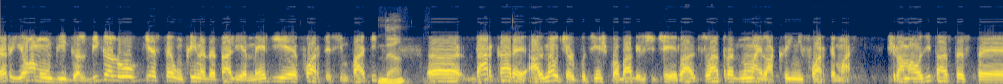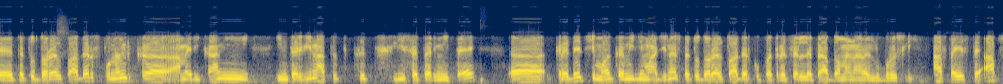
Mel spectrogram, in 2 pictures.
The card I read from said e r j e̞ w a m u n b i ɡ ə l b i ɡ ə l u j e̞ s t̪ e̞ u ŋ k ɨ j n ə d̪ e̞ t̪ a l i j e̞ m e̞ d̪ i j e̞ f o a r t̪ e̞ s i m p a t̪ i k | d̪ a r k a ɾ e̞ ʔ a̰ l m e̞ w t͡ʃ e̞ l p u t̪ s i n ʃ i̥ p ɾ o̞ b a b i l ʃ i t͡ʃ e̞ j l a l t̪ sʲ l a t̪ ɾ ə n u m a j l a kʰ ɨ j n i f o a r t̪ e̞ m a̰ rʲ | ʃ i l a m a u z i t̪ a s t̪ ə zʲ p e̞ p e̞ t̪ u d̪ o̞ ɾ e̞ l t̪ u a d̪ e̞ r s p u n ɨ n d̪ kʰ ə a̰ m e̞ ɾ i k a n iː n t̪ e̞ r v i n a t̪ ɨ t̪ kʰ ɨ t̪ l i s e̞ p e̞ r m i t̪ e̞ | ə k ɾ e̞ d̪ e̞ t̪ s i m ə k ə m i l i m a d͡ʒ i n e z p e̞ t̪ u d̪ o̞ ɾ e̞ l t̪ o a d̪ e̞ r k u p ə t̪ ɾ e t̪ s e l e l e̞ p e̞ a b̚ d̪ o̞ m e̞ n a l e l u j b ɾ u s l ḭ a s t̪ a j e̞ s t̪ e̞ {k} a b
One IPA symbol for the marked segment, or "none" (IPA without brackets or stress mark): ʔ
